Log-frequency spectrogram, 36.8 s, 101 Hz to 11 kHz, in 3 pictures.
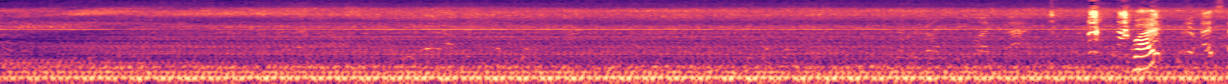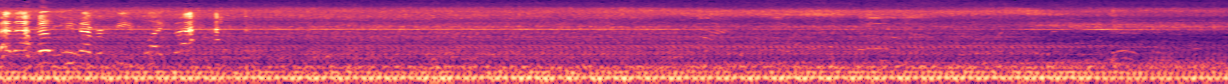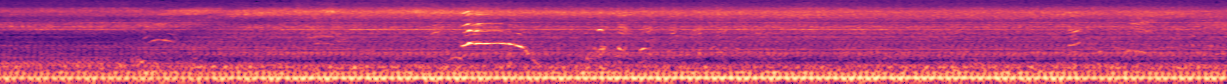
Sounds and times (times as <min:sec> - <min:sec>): Heavy engine (low frequency): 0:00.0 - 0:36.8
Truck: 0:00.0 - 0:36.8.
